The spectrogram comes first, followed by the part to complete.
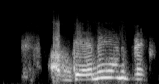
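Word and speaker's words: Gagné: दिया था गैने ने, इसको कुछ लोग गैगने भी बोलते हैं जी, इसमें साइलेंट है, आप कुछ भी बोल सकते हैं।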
